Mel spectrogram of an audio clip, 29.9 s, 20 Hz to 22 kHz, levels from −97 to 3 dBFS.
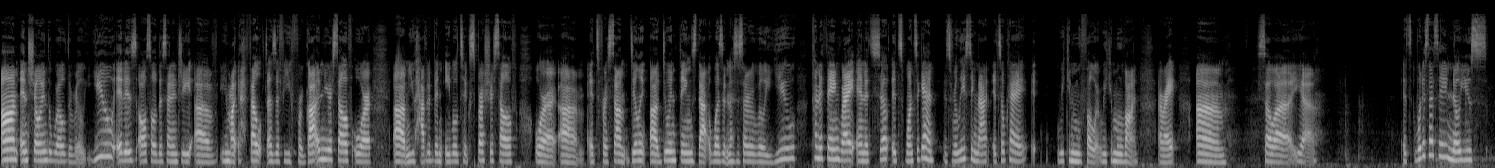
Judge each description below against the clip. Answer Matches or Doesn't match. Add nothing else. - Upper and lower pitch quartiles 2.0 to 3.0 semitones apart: Matches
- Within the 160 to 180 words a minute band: Matches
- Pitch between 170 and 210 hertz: Matches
